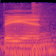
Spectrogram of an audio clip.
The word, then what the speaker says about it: been: always said I've bin, been.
